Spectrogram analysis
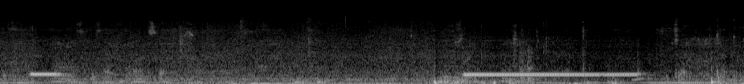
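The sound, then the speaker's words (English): Telephone dialing tones as a caller is connected by phone to a committee hearing at the Oregon Legislature: a brief electronic beep near the start, then a longer steady tone a few seconds later, heard over a low, continuous rumble. “you'll be joining us by phone this evening.”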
